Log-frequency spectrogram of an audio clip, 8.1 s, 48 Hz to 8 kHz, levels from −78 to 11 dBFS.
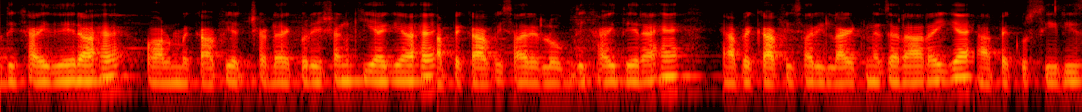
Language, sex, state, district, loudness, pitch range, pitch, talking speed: Hindi, male, Maharashtra, Sindhudurg, -26 LUFS, 95-105 Hz, 100 Hz, 260 wpm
